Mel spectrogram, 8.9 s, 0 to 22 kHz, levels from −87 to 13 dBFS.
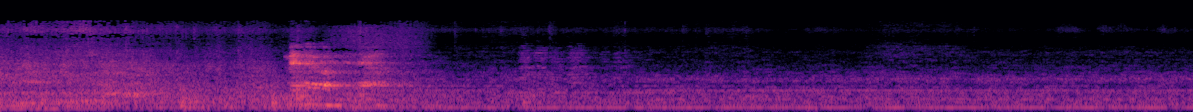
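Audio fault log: Throughout, MP3 compression: the audio has nothing above 11.2 kHz and plainly audible codec damage, with a watery, swirling texture and smeared onsets. The likely cause is a low-bitrate MP3 encode, which fits about 48 kbps, where the encoder cuts the treble and drops weak frequency lines frame to frame.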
